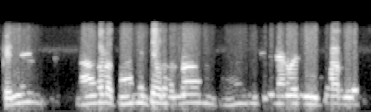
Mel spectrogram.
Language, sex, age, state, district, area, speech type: Malayalam, male, 60+, Kerala, Kollam, rural, conversation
